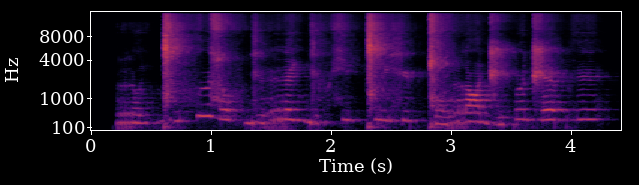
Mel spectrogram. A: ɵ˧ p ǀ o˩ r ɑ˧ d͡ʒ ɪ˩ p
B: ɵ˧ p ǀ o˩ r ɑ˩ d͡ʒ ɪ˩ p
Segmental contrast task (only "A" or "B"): A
